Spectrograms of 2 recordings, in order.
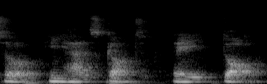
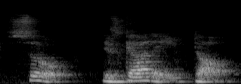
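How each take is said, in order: First: The words are said separately and slowly. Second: The words are joined together and said faster. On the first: The speaker calls it wrong. "they don't say" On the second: The speaker calls it right. "They join it and say it faster"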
